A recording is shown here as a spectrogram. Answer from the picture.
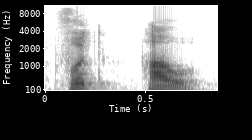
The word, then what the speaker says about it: Fuzhou: a ver si lo pronuncio bien, Fuzhou. – Perfecto, oigo. Perfecto.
